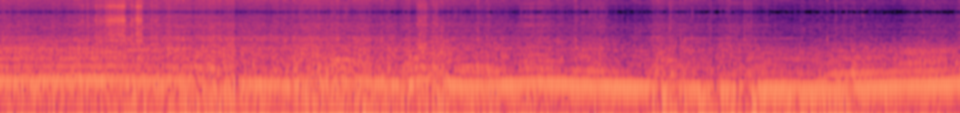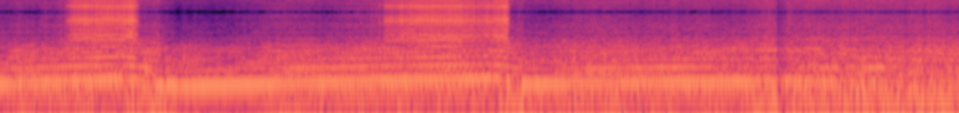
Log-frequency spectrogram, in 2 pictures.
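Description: Car engine heard from inside the cabin on a wet circuit lap. Its pitch holds, sinks slowly through a corner, then climbs hard under acceleration, with two upshifts (about halfway through and again near three-quarters) each dropping it sharply. It then holds steady over a constant rumble of tyre and road noise.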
